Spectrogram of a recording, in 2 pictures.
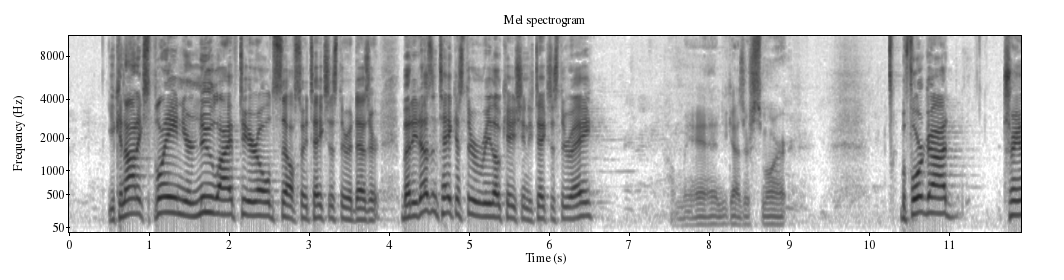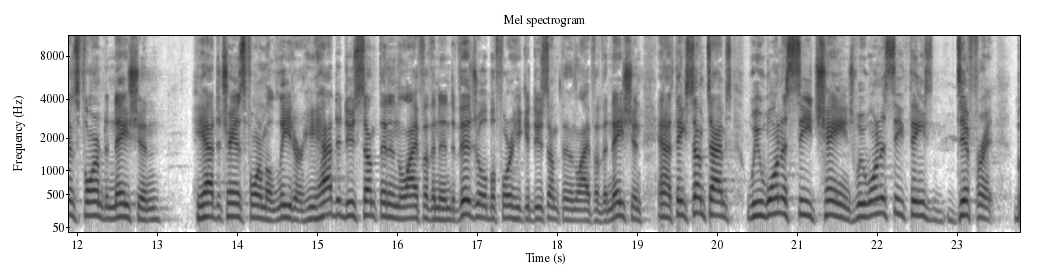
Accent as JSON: {"language": "English", "region": "Oregon", "country": "United States", "said": "I'm from Oregon, and we say things like aura."}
